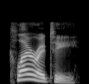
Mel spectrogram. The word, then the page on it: clarity: klǽrəti; クラリティ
